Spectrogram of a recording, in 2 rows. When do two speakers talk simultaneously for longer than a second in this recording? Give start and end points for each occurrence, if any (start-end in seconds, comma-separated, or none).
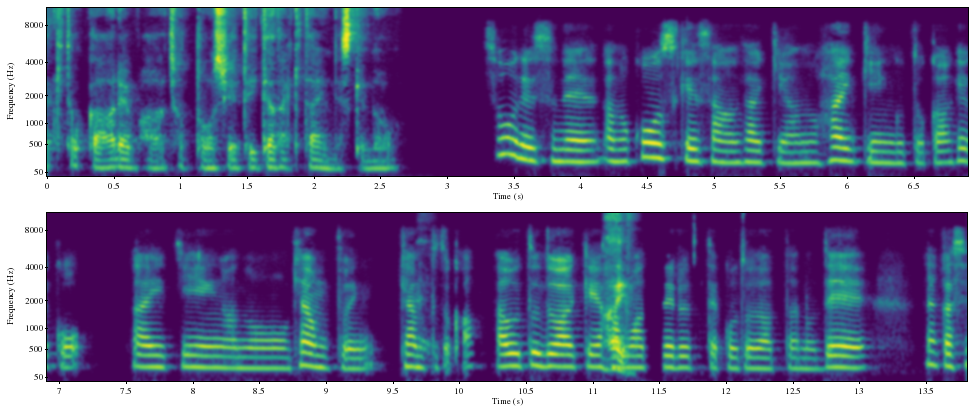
none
